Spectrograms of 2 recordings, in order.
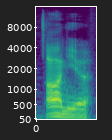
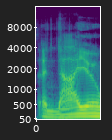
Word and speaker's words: Anya: Codename Anya. Thought it was supposed to be pronounced Anaya when I first read it, so if I slip up when talking, ignore that.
